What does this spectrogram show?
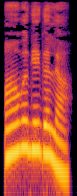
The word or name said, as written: ಆವಗೆಗಲ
